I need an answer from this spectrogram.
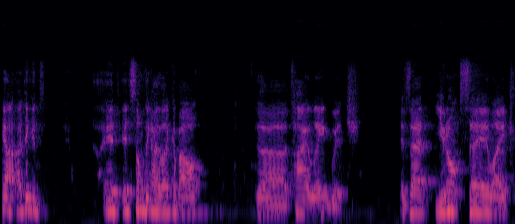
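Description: American man, mid-pitched, halting casual talker. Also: reverberant, highs cut off, slight background noise. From United States. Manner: halting, repeats words while explaining. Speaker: English teacher as podcast co-host. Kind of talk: casual chat.

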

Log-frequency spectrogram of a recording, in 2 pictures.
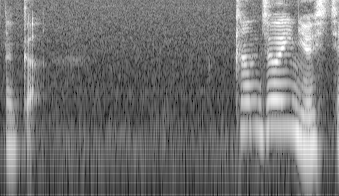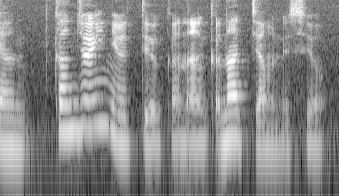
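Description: A woman's voice: a little high, expressive, a little fast, gravelly, a little hiss or hum. Giggly young woman chatting on a livestream. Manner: chatty, giggly, drops into soft whispers. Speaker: idol livestream host. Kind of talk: casual livestream chat.

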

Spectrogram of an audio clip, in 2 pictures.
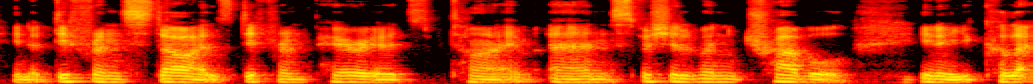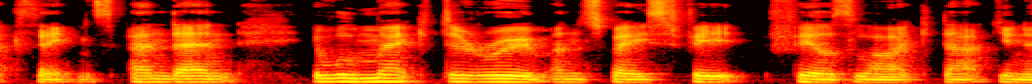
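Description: Flat-toned man rambling design commentary. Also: mid-range voice. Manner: rambling, enthusiastic, many fillers and restarts. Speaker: interior designer reacting to a video. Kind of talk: casual reaction commentary.

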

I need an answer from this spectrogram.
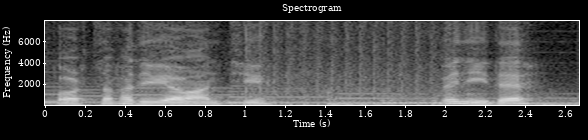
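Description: A young man doing excitable gameplay commentary, swearing a lot and shouting in bursts. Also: fairly high pitch, measured pace, soft background music. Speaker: gaming YouTuber.

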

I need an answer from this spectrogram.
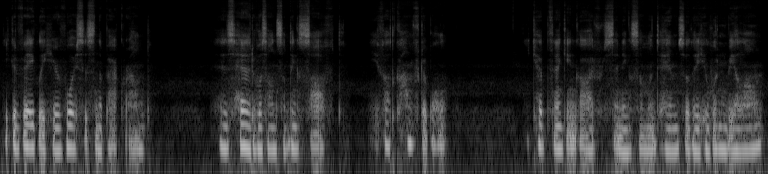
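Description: A woman's voice: lowish voice, monotone, moderate pace, vocal fry, dark tone, slightly rough. A woman reading a short story aloud, often slipping into an unvoiced whisper. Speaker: narrator. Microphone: home voice-over recording.

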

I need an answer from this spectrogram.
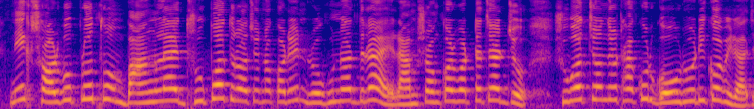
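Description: A woman teacher with a Bengali accent from West Bengal, reading out multiple-choice questions and their options, then giving the right answer. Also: high voice. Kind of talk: exam revision lesson.

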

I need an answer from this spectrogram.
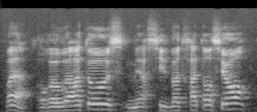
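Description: A man's voice: fairly high pitch, brisk, a bit bright. A man presenting a children's reading lesson, spelling words out syllable by syllable with playful, chatty asides.

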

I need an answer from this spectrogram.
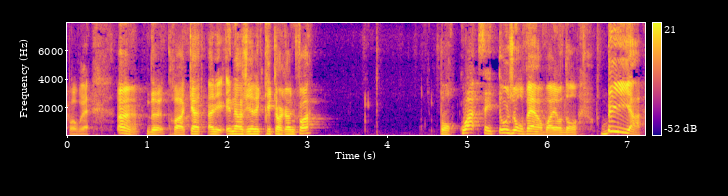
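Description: A man with a Québécois French accent who talks in a high voice, his pitch leaping up and down as he comments excitedly. He is playful and drops English slang between his French phrases. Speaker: YouTuber opening card packs.

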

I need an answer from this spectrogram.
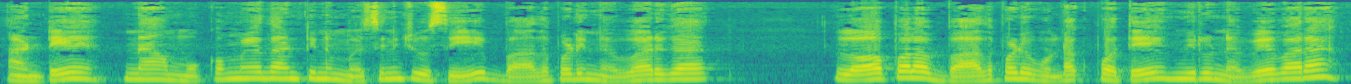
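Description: A woman's voice: mid-range voice, warm tone, natural voice. Witty young woman, read by a woman narrator. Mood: teasing. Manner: playful, quick retorts.

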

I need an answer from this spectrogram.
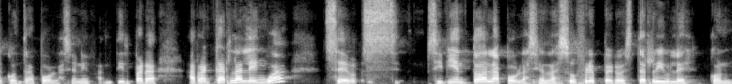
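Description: A woman's voice: mid-range voice, darkish tone, no room sound. Reflective woman, dry close sound. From Oaxaca, Mexico. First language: Mixe. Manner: reflective, explanatory, with frequent restarts. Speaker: guest speaker, linguist. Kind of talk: public talk at a book festival.

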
